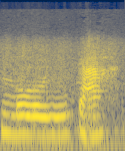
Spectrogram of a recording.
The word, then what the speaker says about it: Montag: That is good, but pronounce the words broader, so Sonntag, Montag, Dienstag, yes?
